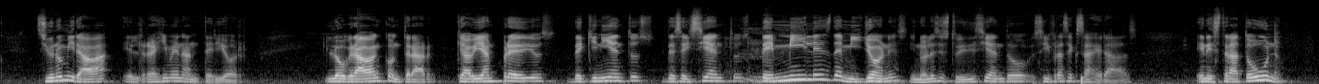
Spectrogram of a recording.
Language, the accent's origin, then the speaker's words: Spanish; Bogotá, Colombia; nosotros como bogotanos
